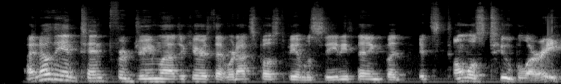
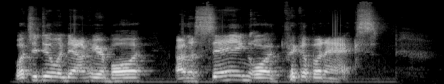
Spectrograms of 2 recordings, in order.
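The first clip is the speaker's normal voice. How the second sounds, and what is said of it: Exaggerated comedy Southern accent. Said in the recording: “just be doing a comedy Southern accent ... they're all comedy Southern accents going, ha ho, ha ho.”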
